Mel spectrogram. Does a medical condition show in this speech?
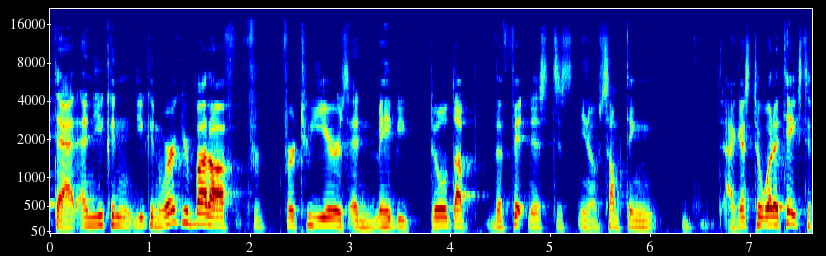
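No.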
